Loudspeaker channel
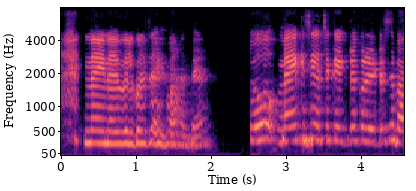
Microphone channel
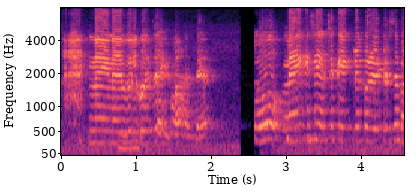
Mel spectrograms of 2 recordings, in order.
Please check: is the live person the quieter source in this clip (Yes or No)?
Yes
